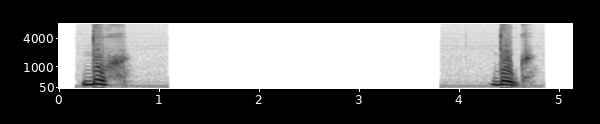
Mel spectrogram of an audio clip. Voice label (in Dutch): "duh", bosnisch; uitspraak; geest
